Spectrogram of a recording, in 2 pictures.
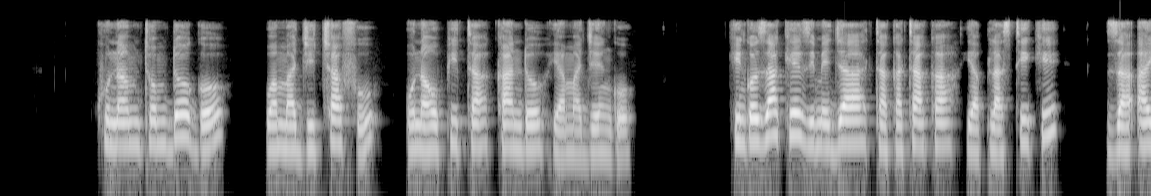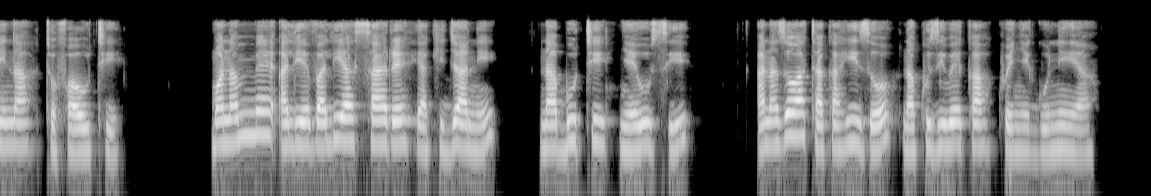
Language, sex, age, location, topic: Swahili, female, 50+, Nairobi, government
